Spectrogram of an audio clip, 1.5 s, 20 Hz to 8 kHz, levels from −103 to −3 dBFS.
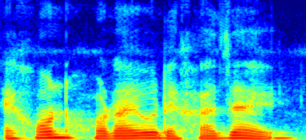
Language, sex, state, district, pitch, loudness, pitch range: Assamese, male, Assam, Kamrup Metropolitan, 155 Hz, -17 LUFS, 140-160 Hz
